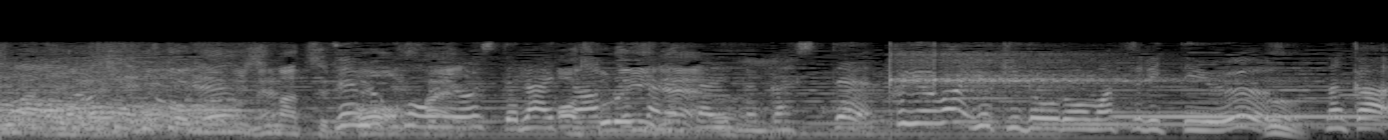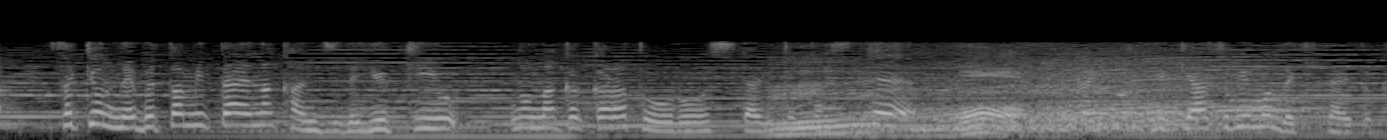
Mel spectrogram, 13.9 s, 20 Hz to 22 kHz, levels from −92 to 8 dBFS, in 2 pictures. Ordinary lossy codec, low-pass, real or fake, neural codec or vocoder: none; 7.2 kHz; real; none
